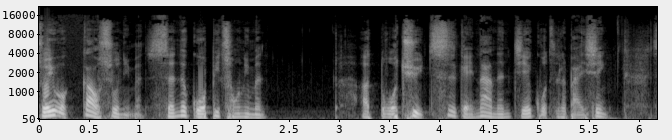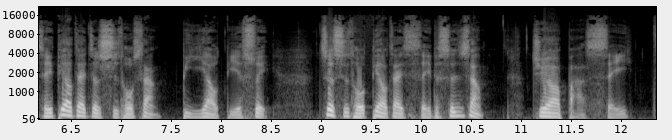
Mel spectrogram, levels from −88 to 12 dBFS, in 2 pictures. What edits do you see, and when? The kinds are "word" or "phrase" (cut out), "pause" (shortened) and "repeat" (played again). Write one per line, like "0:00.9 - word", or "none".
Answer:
none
